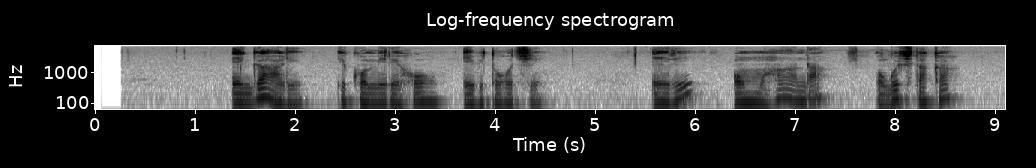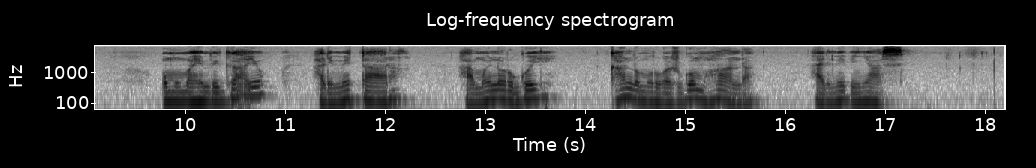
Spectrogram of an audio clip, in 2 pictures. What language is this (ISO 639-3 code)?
nyn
